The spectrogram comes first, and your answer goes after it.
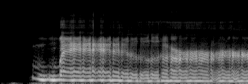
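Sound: sheep bleating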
